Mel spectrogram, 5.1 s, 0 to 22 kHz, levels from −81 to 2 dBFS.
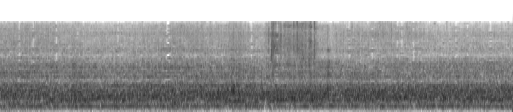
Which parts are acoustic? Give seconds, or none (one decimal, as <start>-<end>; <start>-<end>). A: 0.0-2.8; 3.4-5.1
